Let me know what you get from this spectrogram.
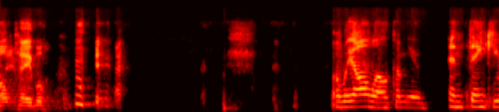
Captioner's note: light laughter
